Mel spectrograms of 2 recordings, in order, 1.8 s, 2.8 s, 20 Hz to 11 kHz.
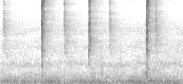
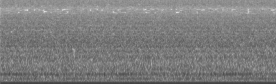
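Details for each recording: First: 2003 Honda CR-V K24, code P1279, engine warmed up: VTEC solenoid clicks sharply when 12 V applied at idle, yet VTEC still not engaging per pressure switch. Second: 2003 Honda CR-V K24 with code P1279 after cleaning debris from the VTEC solenoid screen, at 2,000 rpm as oil warms, oil pressure steady near 60 PSI: even engine note with no tapping or surging; solenoid believed to be the problem.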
